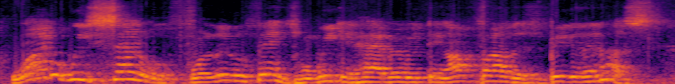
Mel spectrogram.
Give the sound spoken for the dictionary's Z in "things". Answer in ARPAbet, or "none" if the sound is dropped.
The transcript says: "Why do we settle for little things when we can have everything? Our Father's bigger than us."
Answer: Z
